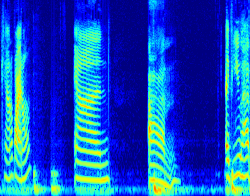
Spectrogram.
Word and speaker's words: cannabinol: give misinformation yeah so CBN is pronounced canab vinyl and um if you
